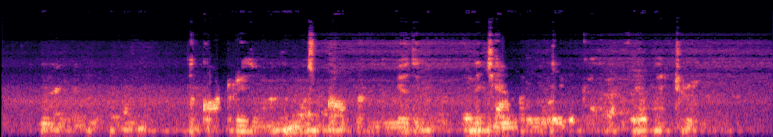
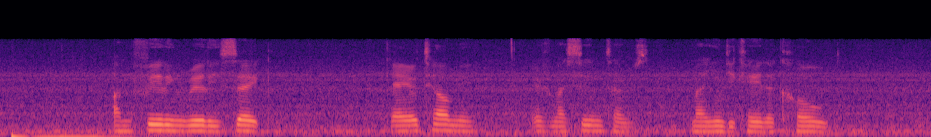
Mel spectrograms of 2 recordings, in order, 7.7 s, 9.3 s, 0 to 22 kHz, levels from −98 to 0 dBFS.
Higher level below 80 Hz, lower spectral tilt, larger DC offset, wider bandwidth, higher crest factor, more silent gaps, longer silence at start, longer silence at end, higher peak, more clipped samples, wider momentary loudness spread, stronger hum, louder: about the same, -46 dBFS vs -50 dBFS; about the same, -6 dB/octave vs -6 dB/octave; neither; first, 9.4 kHz vs 8 kHz; about the same, 16 dB vs 18 dB; neither; about the same, 0.05 s vs 0 s; first, 0.35 s vs 0 s; first, 0 dBFS vs -16 dBFS; neither; about the same, 13 LU vs 15 LU; neither; first, -16 LUFS vs -34 LUFS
